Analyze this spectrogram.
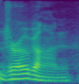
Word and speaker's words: Drogon: Drogon. Drogon. Drogon, Zach. Okay, That's what they pronounce it. It's Drogon.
